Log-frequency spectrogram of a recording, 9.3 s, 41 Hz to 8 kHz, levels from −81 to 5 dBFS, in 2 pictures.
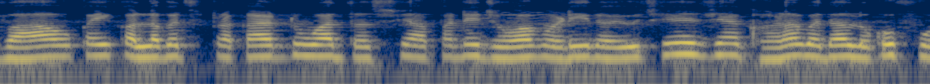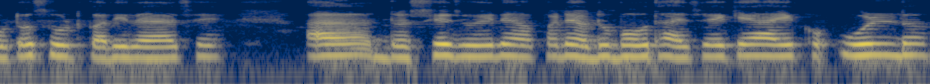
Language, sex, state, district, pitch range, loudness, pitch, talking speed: Gujarati, female, Gujarat, Gandhinagar, 220-245 Hz, -16 LUFS, 230 Hz, 200 wpm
